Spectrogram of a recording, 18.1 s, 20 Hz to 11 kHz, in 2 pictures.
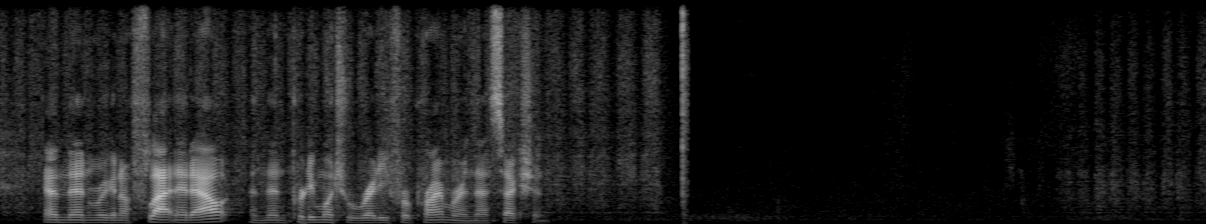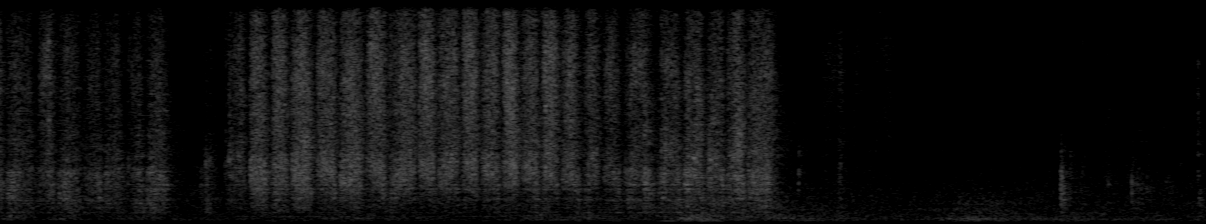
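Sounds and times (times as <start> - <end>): rubbing on a hard surface: 0.0 - 5.2, 7.5 - 15.7.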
